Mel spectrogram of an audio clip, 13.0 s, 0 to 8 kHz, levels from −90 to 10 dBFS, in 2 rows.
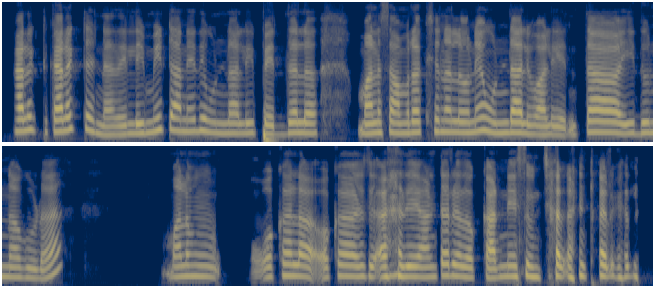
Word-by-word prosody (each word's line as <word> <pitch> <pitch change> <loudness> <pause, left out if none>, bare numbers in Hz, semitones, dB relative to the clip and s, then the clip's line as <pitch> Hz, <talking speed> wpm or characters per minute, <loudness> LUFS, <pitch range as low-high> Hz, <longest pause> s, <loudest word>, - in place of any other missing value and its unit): Correct 250 -1 +2
కరెక్టండి. 260 -5 +2
అది 180 +1 -3
limit 250 +8 -1
అనేది 250 +1 -2
ఉండాలి. 210 0 -3
పెద్దల 195 +4 0 0.6
మన 205 +1 +5 0.2
సంరక్షణలోనే 225 +2 0
ఉండాలి 215 -1 +3
వాళ్ళు 180 0 0
ఎంత 195 +6 -6 0.4
ఇదున్నా 215 0 -2
గూడా 190 +3 -2 1.2
మనము 230 +1 -1 0.7
ఒకలా 235 0 +1 0.2
ఒక 205 +4 -10 0.6
అదే, 220 -1 +3
అంటారు 240 +3 0
గదా! 215 -2 +2
ఒక - - -42
కన్నేసి 220 +4 +2
ఉంచాలి 215 +2 +2
అంటారు 230 0 +1
గదా! 220 +1 -4
220 Hz, 115 wpm, -23 LUFS, 210-240 Hz, 1.2 s, మన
